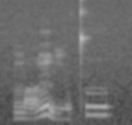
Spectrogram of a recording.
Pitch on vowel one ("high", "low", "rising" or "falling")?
rising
